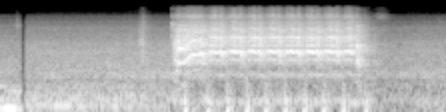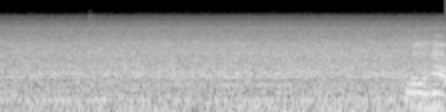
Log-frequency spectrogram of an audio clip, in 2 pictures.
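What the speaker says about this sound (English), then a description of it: "So maybe now it will actually spin over and run and stay running." The engine of a cheap Chinese Kazummo ATV with a new ignition system cranks over for about two seconds with a fast loud chugging whir, then cuts out, leaving quiet background.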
